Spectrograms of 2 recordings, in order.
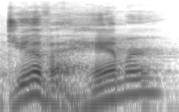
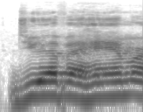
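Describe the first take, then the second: First: Said in the usual way. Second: Higher, lightly voiced landlady asking; a hint of the landlady's eager ask. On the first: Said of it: "And she doesn't talk like that". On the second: Host quotes the landlady's request, lightly voiced landlady. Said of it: "She goes".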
